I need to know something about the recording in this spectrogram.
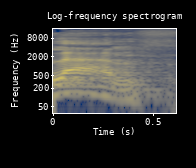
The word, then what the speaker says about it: lamb: उसके बाद दोस्तों लैम, LAMB, लैम। लैम का मतलब होता है मेमना, बकरी का बच्चा या भेड़ का बच्चा। बी एंड में दोस्तों एम के बाद है, साइलेंट होगा, तो हम एम तक ही पढ़ेंगे, लैम।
